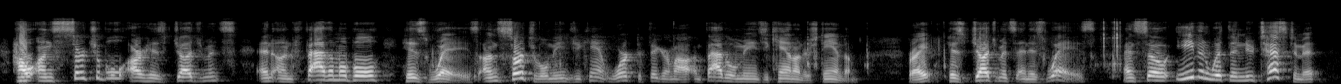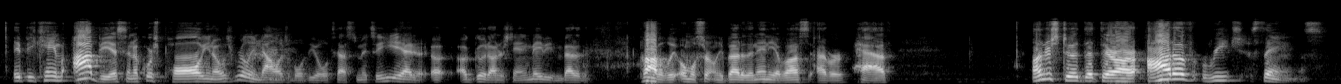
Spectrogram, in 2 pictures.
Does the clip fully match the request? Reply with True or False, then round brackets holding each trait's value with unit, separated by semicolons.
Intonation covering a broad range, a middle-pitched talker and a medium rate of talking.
True (6.7 semitones; 160 Hz; 185 wpm)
